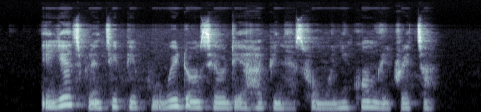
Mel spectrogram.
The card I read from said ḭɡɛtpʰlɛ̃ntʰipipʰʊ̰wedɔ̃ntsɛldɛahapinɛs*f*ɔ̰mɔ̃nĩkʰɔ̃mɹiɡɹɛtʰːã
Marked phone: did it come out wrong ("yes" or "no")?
no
